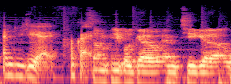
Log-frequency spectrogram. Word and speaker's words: MTGA: MTGA.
